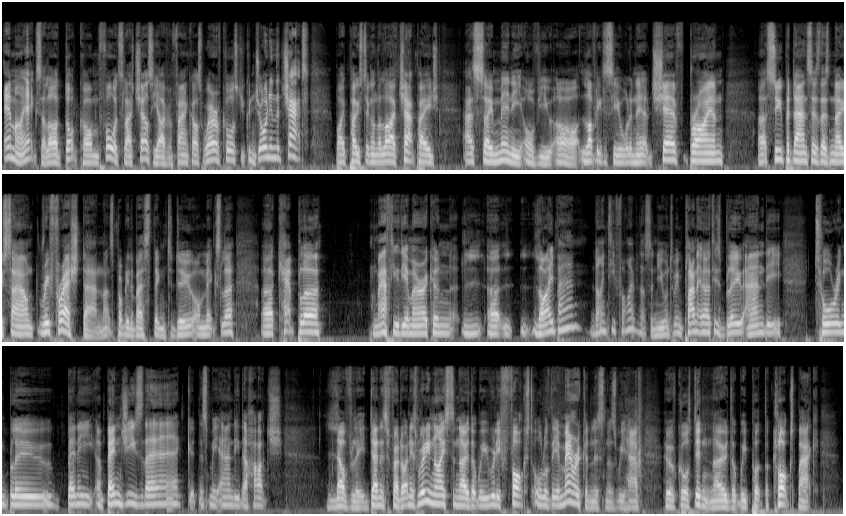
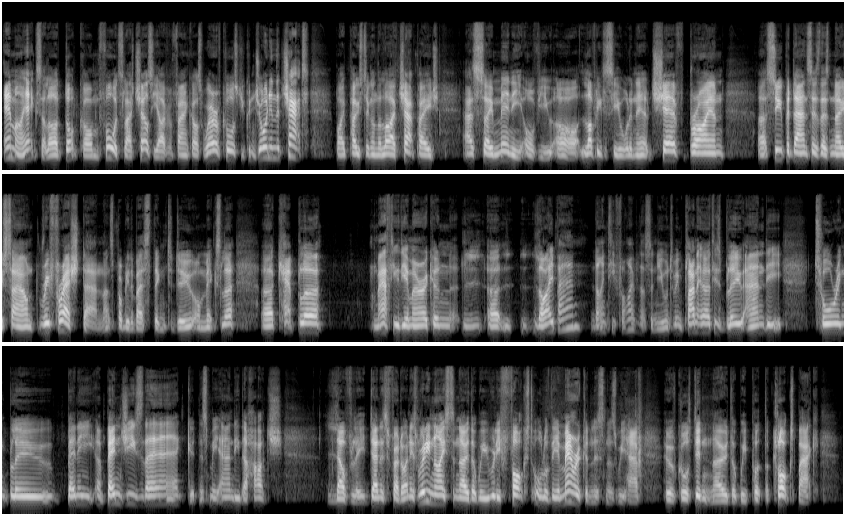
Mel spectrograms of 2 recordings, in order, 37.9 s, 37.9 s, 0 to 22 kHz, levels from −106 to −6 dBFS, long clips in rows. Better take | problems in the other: first | thin; somewhat; fading below 250 Hz

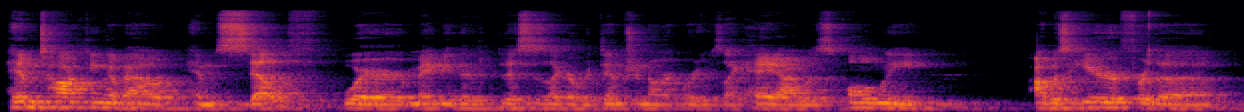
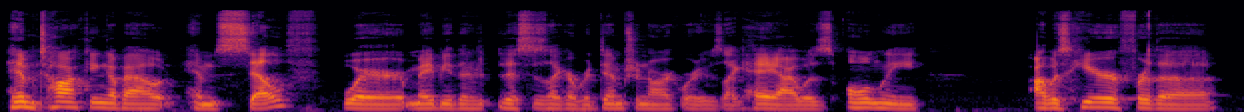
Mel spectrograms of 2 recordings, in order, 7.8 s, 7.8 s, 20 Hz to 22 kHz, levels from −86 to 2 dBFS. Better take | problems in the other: second | room echo; slight; dies away in 0.7 s // off-mic speech; somewhat distant

